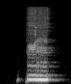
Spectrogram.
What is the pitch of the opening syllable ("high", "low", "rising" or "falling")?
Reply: high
